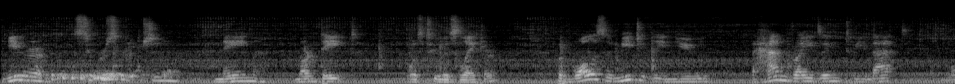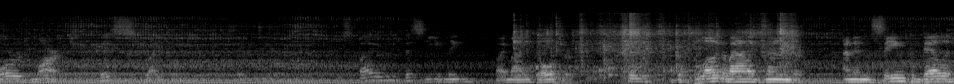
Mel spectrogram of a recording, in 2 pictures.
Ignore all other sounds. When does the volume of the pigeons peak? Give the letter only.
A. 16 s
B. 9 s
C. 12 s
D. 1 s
D.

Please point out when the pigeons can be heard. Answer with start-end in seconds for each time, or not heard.
0.1-1.8, 14.7-17.6.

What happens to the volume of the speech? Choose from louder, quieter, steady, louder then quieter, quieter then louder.
quieter then louder.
